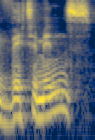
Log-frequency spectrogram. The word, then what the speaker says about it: vitamins: Now normally I would say vitamins, mm-hmm. – uh, mm. that is the British pronunciation. Yes. I'm using the American pronunciation cuz somehow is... I think it's actually right. Really? – Because vita comes from vital.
